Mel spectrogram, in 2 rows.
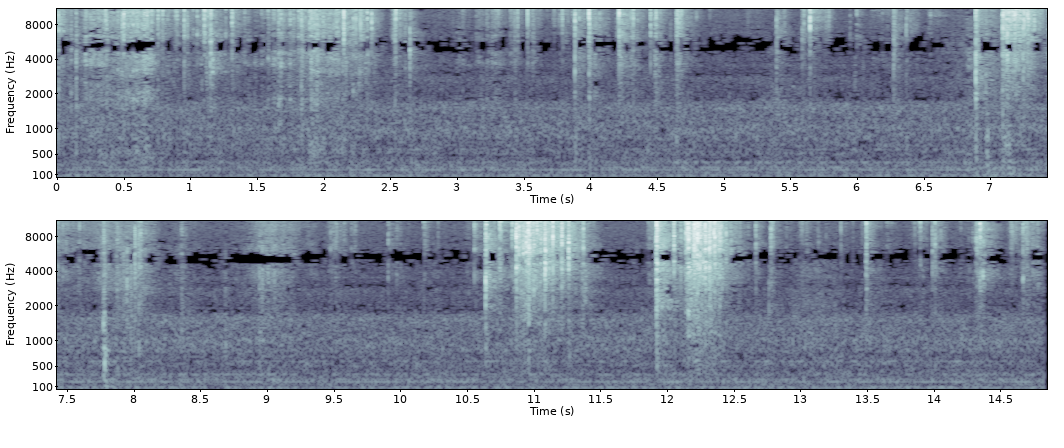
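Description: A small metal blade scrapes and carves a solid, dried white bar of soap held in the hand, flaking off brittle chips, with another bar lying on the table nearby. Dry, crisp crackling and scraping rasps run over a steady low hum, with louder, brighter bursts around the 7–8 second and 11–12 second marks.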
